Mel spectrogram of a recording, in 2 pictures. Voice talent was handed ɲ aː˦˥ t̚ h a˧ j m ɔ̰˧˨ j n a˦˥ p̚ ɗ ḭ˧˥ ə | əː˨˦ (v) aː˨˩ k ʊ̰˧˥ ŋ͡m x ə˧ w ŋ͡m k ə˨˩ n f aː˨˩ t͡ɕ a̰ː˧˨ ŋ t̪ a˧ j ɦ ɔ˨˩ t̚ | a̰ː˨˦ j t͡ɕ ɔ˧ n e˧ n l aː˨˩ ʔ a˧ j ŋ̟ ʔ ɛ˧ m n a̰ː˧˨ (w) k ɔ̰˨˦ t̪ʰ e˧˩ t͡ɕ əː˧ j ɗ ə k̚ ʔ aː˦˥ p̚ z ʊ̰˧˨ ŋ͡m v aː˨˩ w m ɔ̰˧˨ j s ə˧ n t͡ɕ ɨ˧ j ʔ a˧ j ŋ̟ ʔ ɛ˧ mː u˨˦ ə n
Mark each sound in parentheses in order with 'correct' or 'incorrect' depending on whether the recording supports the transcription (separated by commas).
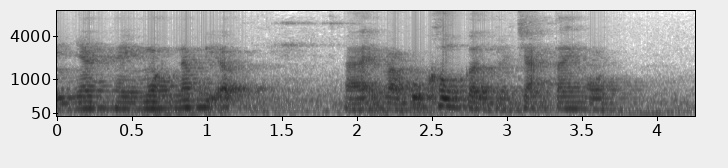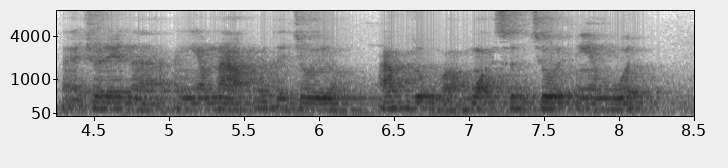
correct, correct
